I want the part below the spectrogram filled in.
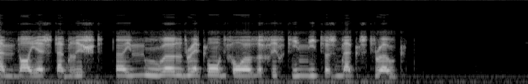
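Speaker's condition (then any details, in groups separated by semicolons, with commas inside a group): Cerebral palsy, speech-generating device; lifelong, affects all muscles including speech muscles; walks with difficulty, can drive; non-speaking, uses sounds, signs, word board, speech synthesizer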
